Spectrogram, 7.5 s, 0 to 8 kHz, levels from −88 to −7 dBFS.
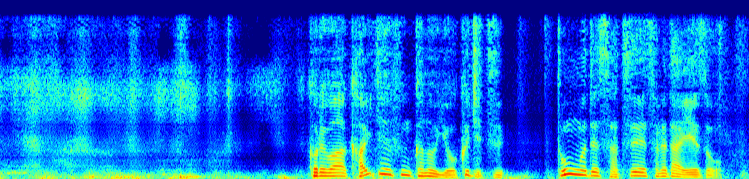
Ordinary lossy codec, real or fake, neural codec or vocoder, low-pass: none; fake; codec, 24 kHz, 0.5 kbps, DualCodec; 7.2 kHz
